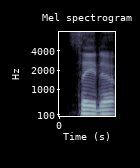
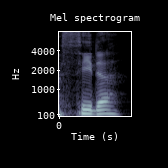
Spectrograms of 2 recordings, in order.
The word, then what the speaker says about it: theta: Either pronunciation is correct. You can say theta or theta or theta.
